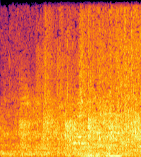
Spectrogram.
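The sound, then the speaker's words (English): A crowd applauding, a dense, steady wash of many hands clapping that holds at an even loudness for about two seconds without a break. “Clap, clap.”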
